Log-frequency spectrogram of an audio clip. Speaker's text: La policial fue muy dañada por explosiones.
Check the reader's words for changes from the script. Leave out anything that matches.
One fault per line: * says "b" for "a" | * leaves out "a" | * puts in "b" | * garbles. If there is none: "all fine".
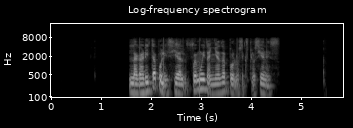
* puts in "garita"
* puts in "las"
